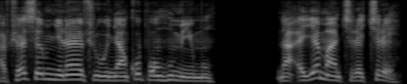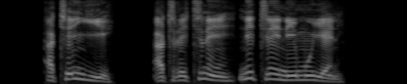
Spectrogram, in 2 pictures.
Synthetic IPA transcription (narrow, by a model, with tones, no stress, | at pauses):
a˨t͡ɕᶣɛ˦sɛ̃˦m˦ɲĩ˨nãː˦fi˨ɾi˨wɔ˨ɲã˨ŋkʰo˦pʰɔ̃˦nɦʊ̃˦mĩ˨mũ˦ | nã̰˨ʔɛ˨jɛ˦mã˨ɲ˨t͡ɕʰɪ˨ɾɛ˨t͡ɕʰɪ˦ɾɛ˨ | a˨tʰɛ̃˦n˦ji˨e˨ | a˨tʰɪ˨ɾɪ̃˨tʰɪ˦nɪ̃˨nɪ̃˦tʰɪ˦nɪ̃˦˨nɪ̃˦mũ˦jɛ˨n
